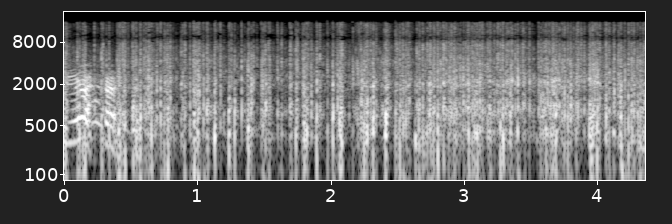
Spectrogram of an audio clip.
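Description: Ground firework crackling on the pavement: a dense, rapid, unbroken string of small pops.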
